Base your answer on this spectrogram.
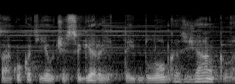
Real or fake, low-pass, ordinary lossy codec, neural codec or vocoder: real; 10.8 kHz; Opus, 64 kbps; none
